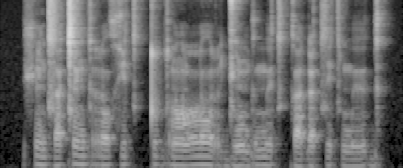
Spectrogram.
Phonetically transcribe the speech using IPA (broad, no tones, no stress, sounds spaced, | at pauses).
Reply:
ʃ ĩ d͡z ɐ ǀ ẽ ɡ r o x i t͡s tː u ɡ r ɔ̃ lː o r d͡ʑ ũ b ɨ m ɨ t͡s k ɐ ɗ ɐ t͡s i t͡s m ɨ ɡ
